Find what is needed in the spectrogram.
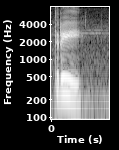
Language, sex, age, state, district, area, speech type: Kashmiri, female, 18-30, Jammu and Kashmir, Srinagar, urban, read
